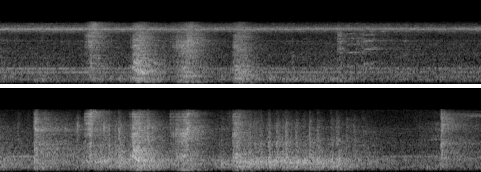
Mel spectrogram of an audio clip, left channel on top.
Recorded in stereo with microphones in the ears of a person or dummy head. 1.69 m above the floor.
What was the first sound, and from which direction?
Tape being pulled, 50° right (ahead or behind).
